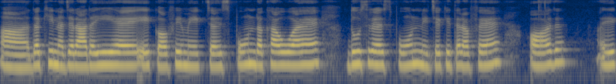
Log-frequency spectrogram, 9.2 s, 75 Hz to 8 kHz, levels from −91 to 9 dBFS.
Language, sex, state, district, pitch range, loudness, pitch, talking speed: Hindi, female, Uttar Pradesh, Etah, 210-225 Hz, -17 LUFS, 220 Hz, 155 wpm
